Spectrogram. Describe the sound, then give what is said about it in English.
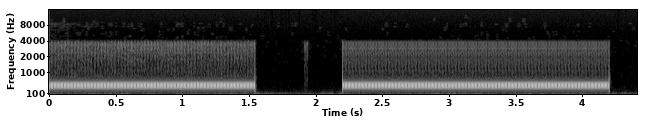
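A steady telephone dial tone, a loud, even, continuous hum that cuts out for about half a second and then resumes unchanged. “I had nothing to lose, though. I dialed the number.”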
